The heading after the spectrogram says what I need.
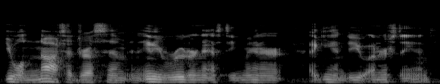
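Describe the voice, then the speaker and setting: A man's voice: on the low side, flat delivery, brisk, gravelly, sharp tone, slight background noise. A man reading aloud as a stern, formal male hero who issues demands in a stiff, demanding way, on a dull lo-fi recording.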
